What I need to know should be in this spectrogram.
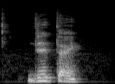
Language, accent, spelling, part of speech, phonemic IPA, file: French, Canada, déteins, verb, /de.tɛ̃/, LL-Q150 (fra)-déteins.wav
- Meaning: inflection of déteindre: 1. first/second-person singular present indicative 2. second-person singular imperative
